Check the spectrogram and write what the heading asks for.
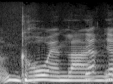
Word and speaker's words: Groenland: That's the French way of saying Greenland, right? – No, Groenland. – Yeah. – In English, like the country is exactly Greenland in English, but in French it's Groenland.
